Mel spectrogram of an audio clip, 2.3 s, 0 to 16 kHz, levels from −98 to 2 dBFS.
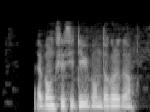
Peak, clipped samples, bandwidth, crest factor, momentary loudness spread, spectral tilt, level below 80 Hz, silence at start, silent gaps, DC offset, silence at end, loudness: -4 dBFS; under 0.1%; 6.6 kHz; 16 dB; 7 LU; -7.5 dB/octave; -56 dBFS; 0.5 s; none; under 0.1%; 0.25 s; -19 LUFS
